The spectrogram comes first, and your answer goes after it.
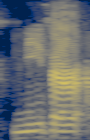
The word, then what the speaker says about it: neither: that's the only advice otherwise you can pronounce both ways neither or neither it doesn't matter okay and Sandra will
